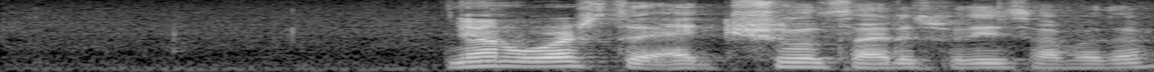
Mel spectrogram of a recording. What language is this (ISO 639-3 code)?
eng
